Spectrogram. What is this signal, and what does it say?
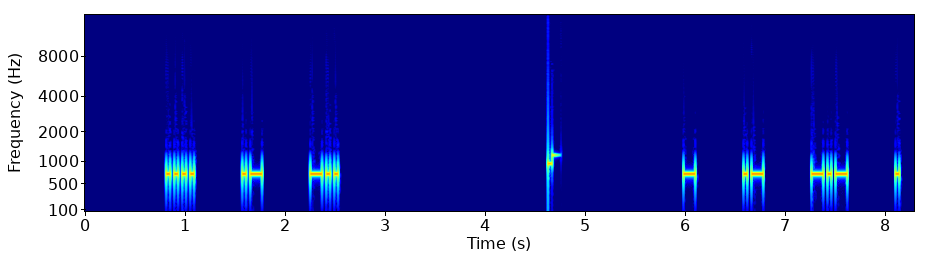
Morse code, heard as a keyed tone, about 30 wpm, spaced as for 14 wpm, 700 Hz. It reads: HAD TAKE
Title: 4x Character Spacing - Top 200 Words - 30wpm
